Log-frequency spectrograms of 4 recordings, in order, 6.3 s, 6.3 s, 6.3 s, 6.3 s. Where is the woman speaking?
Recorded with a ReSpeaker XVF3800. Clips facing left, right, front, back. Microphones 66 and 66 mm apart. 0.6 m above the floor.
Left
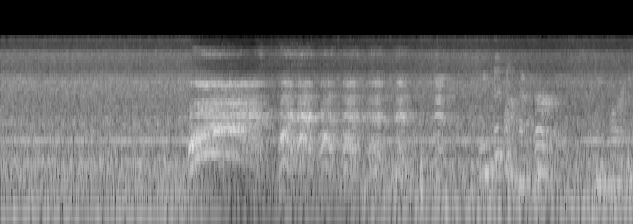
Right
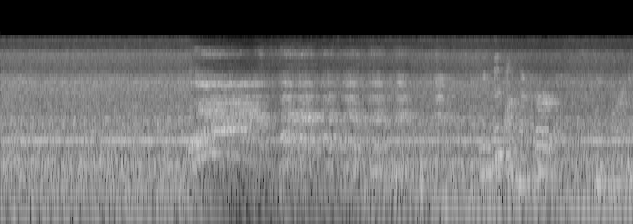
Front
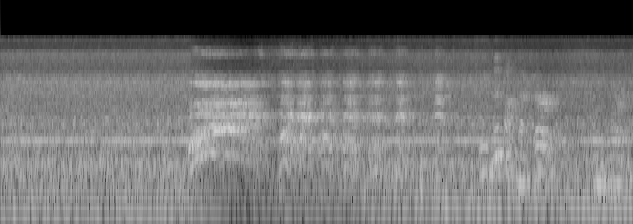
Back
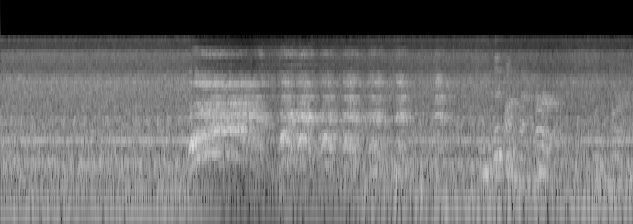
5° left, 3.5 m.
